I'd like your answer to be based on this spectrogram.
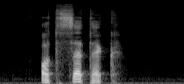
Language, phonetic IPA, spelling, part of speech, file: Polish, [ɔtˈsɛtɛk], odsetek, noun, Pl-odsetek.ogg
